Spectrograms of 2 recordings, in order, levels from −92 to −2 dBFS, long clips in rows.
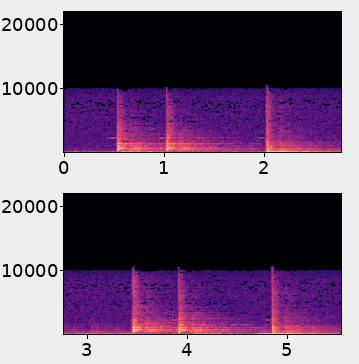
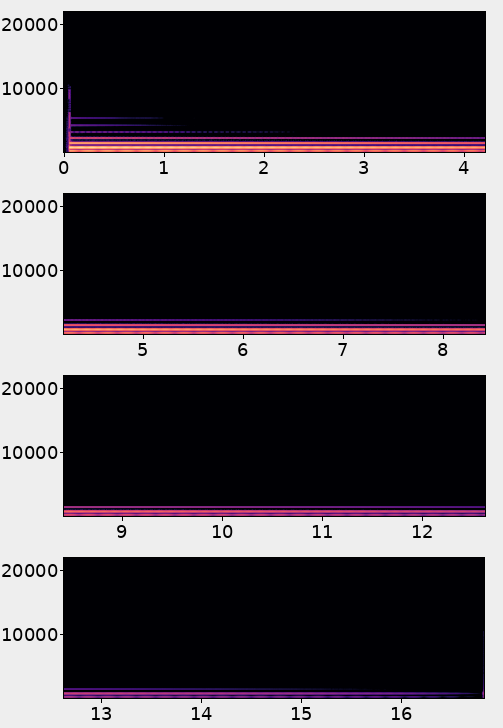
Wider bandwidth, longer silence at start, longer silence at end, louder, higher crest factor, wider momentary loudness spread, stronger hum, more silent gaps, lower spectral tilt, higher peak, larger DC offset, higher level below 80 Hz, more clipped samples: first, 10.5 kHz vs 3.2 kHz; about the same, 0 s vs 0.05 s; second, 0 s vs 4.5 s; second, -24 LUFS vs -20 LUFS; first, 22 dB vs 16 dB; second, 17 LU vs 25 LU; neither; neither; about the same, -6 dB/octave vs -5 dB/octave; first, -2 dBFS vs -6 dBFS; neither; first, -32 dBFS vs -90 dBFS; neither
